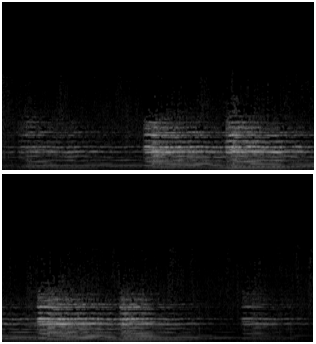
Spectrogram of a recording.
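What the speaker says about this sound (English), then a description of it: "The sounds of those church bells make me feel like praying" Church bells ring in slow, overlapping peals, rich and resonant, with several strikes swelling and fading over a steady ringing tone.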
